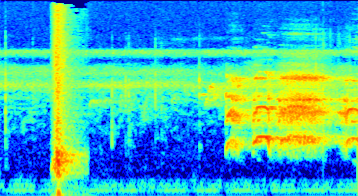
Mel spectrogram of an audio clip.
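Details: Junglefowl called in with a decoy during luring, the wild bird turning fiercer; a heavy thump, a quiet pause, then a harsh crow in two swelling phrases that stays loud to the end, with a faint low hum beneath.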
